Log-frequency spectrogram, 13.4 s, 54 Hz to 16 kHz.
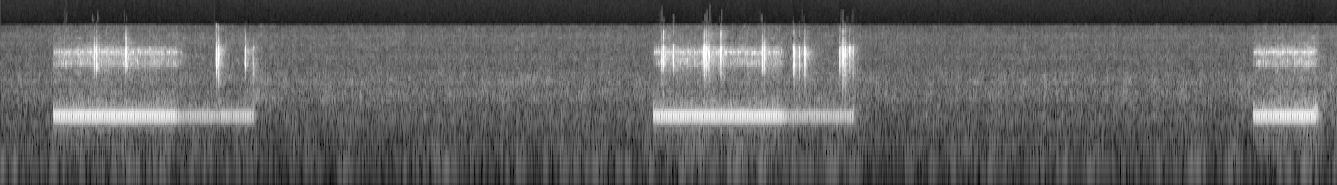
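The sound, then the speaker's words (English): A telephone ringback tone rings over the line while waiting for an answer on a call dialled with star 67: two long rings about six seconds apart, then the start of a third, steady and clear over faint line hiss, before forwarding to an automated voice messaging system. “He might answer because he's expecting a phone call.”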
